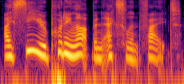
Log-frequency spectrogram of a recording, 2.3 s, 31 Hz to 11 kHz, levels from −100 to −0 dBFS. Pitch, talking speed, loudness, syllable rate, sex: 225 Hz, 210 wpm, -16 LUFS, 5.4 syllables/s, female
